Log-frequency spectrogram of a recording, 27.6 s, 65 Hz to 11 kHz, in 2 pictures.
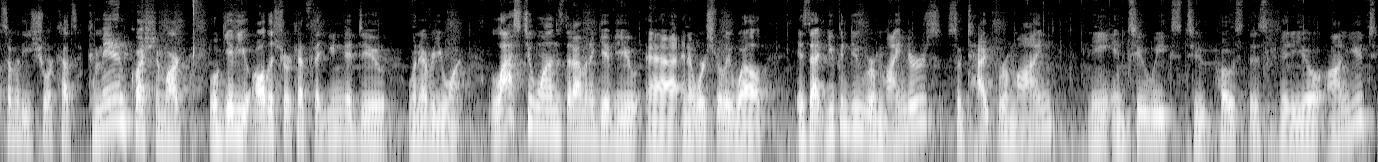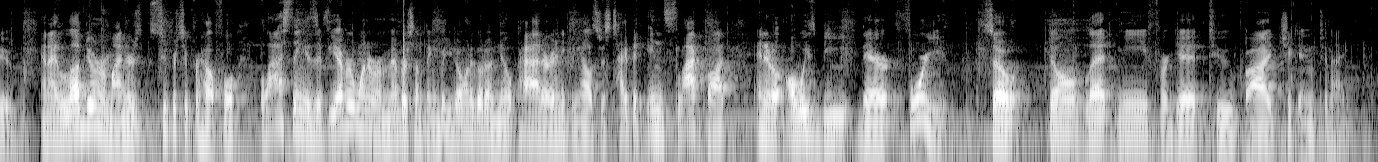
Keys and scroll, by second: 0.8 super+/, 8.7-12.1 typing, 13.5-15.3 typing, 23.4-26.9 typing.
